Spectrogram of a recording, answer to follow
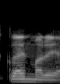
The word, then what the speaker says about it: Glenmorangie: I think it's Glenmorangie actually, but I always pronounced it wrong.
